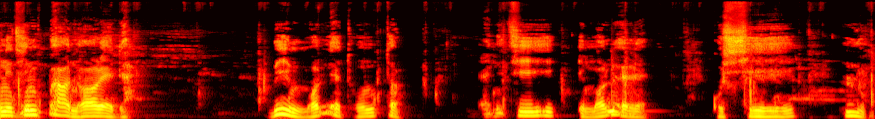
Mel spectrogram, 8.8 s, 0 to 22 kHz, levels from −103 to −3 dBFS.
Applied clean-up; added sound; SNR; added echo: classical method log-MMSE.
